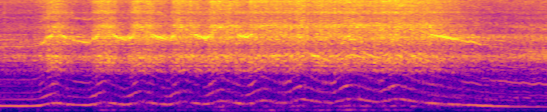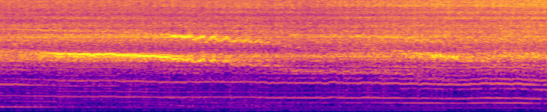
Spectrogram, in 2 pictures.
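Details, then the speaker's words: XTM Baja Outlaw RC truck small engine revved up and down in quick swells, then held at a steady high scream, to break in a worn spur gear; the gear now meshes well. Worn spur gear being broken in. "And just say that gear is fixed. It got fixed the hard way. But yeah, she is meshing like a charm."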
